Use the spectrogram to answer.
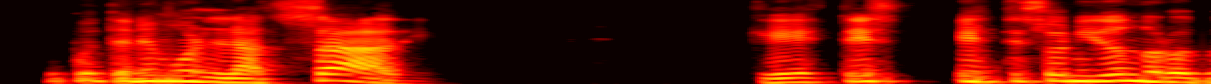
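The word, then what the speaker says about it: צדי: lo tenemos en español, porque es un sonido compuesto de dos sonidos, la T y la Z, como el zumbido de una abeja. Ps, ps, ps. Esta es la SADE.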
